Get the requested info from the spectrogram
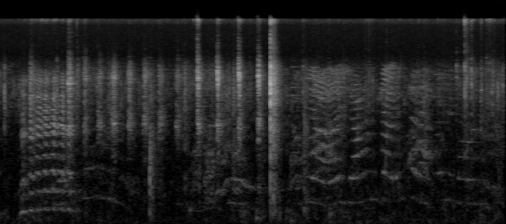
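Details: Goats at a goat farm in Sindhipura, Pipar City, Jodhpur, Rajasthan, with repeated wavering, nasal bleats rising and falling across the clip, overlapping a man's voice and handling noises nearby.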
